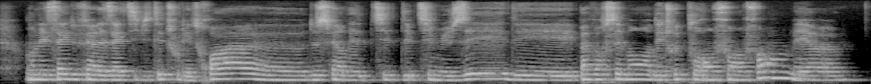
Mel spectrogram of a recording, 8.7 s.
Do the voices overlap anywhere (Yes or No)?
No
